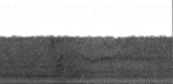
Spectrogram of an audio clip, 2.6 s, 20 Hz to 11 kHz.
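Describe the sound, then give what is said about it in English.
A Camaro's engine rumbles steadily as the car pulls off, its low drone holding fairly loud with only a slight fade, while indistinct voices murmur underneath. “That car is sensitive. I mean, $4,000 just drove off.”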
